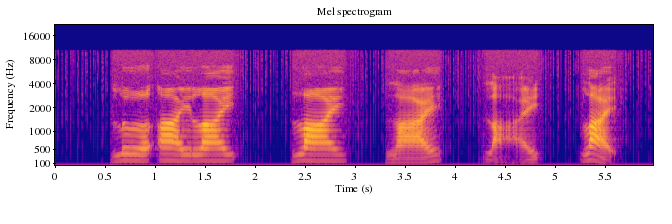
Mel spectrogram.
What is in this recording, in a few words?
"lai", chinese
